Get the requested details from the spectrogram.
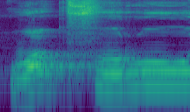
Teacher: وکفرو، یہاں پر را کو پور پڑھیں گے، را کے اوپر پیش ہے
